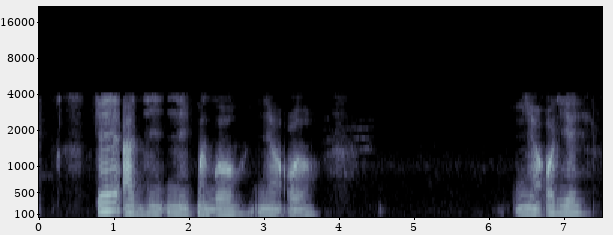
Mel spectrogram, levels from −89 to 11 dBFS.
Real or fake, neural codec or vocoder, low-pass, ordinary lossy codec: real; none; 7.2 kHz; AAC, 16 kbps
